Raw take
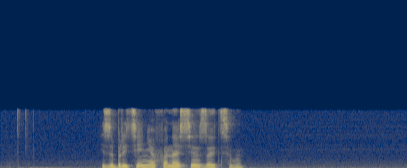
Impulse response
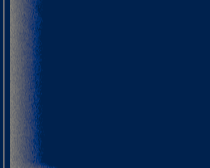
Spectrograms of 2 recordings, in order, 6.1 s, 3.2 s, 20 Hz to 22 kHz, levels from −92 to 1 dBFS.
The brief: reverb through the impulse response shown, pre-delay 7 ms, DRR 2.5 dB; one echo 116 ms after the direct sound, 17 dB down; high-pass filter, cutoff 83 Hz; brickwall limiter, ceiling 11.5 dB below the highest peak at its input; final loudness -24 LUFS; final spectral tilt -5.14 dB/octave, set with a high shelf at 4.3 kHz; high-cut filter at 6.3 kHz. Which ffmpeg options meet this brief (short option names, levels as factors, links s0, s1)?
-filter_complex "[0:a]highpass=83,lowpass=6300,highshelf=f=4300:g=-6,alimiter=limit=0.0794:level=0:latency=1,aecho=1:1:116:0.141,asplit=2[s0][s1];[1:a]atrim=start_sample=2205,adelay=7[s2];[s1][s2]afir=irnorm=-1:irlink=0,volume=0.376[s3];[s0][s3]amix=inputs=2:normalize=0,volume=1.88"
